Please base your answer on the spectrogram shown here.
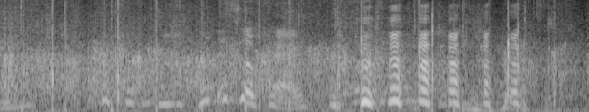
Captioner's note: laughs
